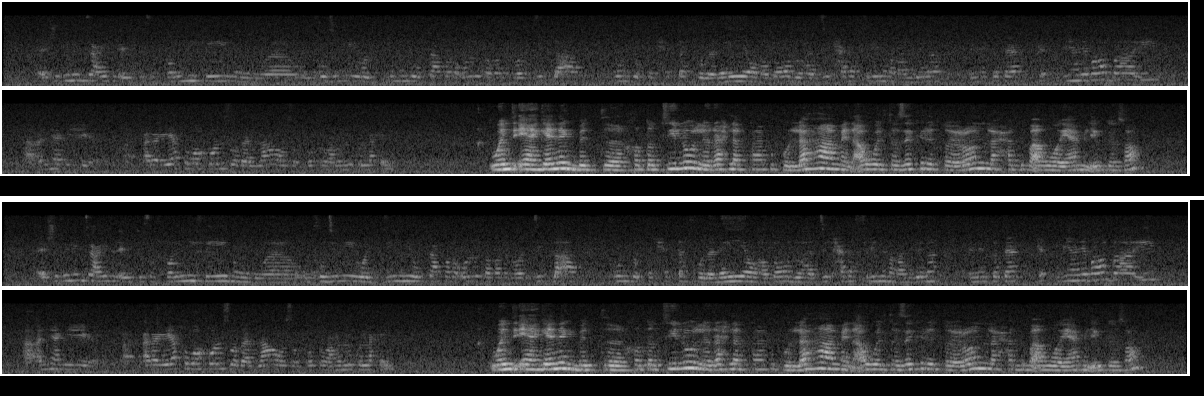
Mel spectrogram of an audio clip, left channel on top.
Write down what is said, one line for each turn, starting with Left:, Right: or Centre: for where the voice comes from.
Right: آه، شوفي لي انت عايز آه، تسفريني فين و- وخديني وديني وبتاع فانا اقول له طب انا هوديك بقى فندق في الحته الفلانيه وهتقعد وهديك حاجه فري من عندنا ان انت تعمل ك- يعني بقعد بقى ايه ا- يعني اريحه بقى خالص وادلعه واظبطه واعمل له كل حاجه
Left: وانت يعني كأنك بتخططي له للرحلة بتاعته كلها من اول تذاكر الطيران لحد بقى هو يعمل ايه وكده صح؟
